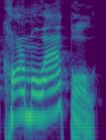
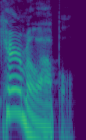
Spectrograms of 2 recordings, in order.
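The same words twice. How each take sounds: First: Caramel is said with two syllables. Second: Caramel is said with three syllables. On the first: The speaker calls it wrong. "It's not a caramel apple" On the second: The speaker calls it right. "It's a caramel apple"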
